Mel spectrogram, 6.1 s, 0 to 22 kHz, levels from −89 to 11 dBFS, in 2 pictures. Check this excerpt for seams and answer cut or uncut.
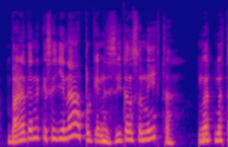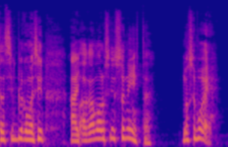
cut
